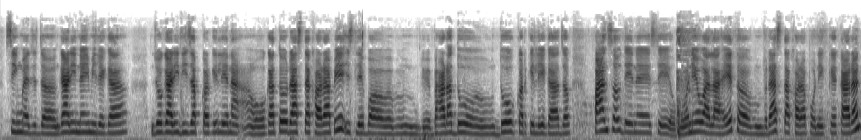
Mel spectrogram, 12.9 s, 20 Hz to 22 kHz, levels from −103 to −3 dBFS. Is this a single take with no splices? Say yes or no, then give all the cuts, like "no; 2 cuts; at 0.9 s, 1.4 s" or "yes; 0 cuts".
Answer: yes; 0 cuts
